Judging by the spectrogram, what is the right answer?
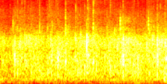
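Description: An audience claps steadily as a speaker takes the stage at a PKN event, a dense, even patter of many hands filling the room without pause.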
